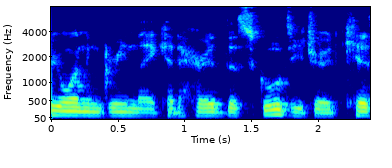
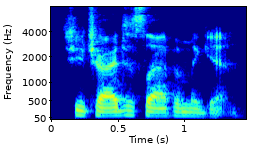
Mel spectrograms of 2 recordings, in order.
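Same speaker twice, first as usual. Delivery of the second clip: plain reading voice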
